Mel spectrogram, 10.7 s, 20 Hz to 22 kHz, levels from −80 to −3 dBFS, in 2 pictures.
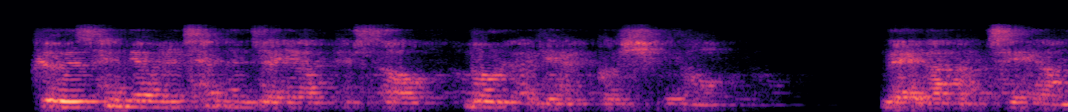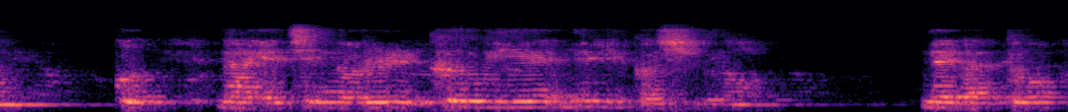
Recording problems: off-mic speech; far
garbled, watery; badly; nothing above 7.5 kHz
room echo; noticeable; dies away in 0.5 s
thin; somewhat; fading below 300 Hz
echo of what is said; faint; throughout; 340 ms later, 20 dB below the speech

